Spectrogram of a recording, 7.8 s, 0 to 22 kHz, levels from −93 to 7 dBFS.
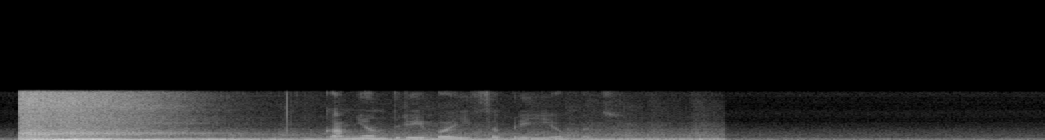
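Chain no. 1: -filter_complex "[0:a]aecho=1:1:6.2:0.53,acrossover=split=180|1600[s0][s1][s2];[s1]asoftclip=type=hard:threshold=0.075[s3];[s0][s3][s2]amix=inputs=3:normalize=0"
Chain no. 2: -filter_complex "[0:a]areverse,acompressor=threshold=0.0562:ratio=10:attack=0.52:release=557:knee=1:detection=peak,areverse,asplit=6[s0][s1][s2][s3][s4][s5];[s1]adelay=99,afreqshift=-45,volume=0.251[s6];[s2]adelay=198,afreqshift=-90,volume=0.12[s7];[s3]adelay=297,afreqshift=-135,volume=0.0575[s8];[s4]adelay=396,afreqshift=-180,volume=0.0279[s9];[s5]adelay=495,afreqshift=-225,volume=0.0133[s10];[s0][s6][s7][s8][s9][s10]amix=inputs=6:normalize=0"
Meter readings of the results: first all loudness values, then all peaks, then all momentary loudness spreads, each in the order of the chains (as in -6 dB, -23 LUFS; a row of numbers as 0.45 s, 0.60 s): -23.0 LUFS, -33.5 LUFS; -1.5 dBFS, -20.5 dBFS; 18 LU, 16 LU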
